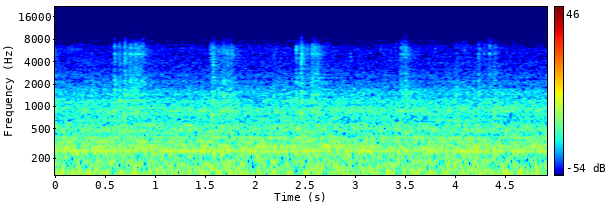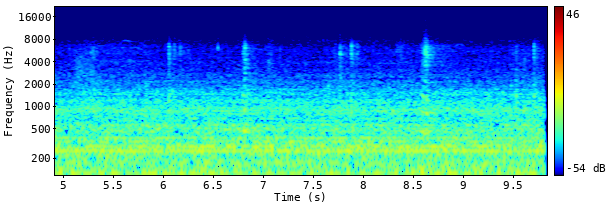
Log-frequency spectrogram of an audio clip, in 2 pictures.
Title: Venta airwasher squeaking noise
